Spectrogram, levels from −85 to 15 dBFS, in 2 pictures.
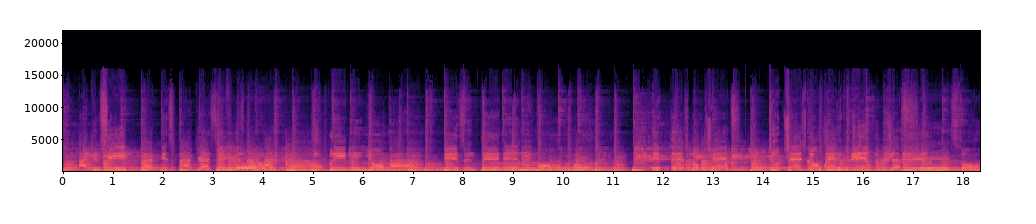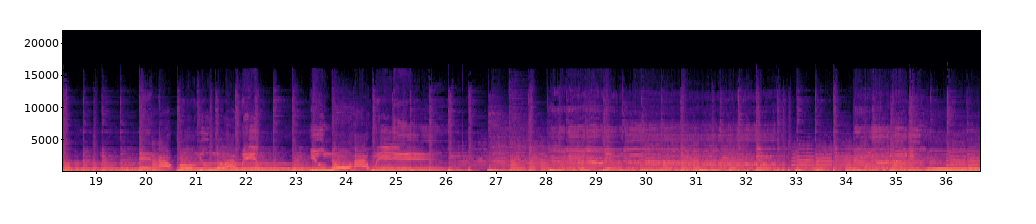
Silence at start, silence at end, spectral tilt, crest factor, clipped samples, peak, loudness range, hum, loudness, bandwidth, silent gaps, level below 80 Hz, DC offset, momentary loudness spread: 0 s; 0 s; -5.5 dB/octave; 14 dB; under 0.1%; -4 dBFS; 2 LU; none; -19 LUFS; 16 kHz; none; -34 dBFS; under 0.1%; 5 LU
